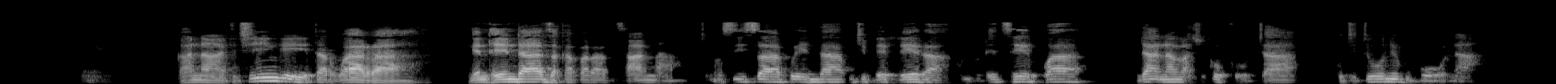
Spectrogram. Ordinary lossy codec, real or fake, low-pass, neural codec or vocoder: MP3, 32 kbps; fake; 7.2 kHz; vocoder, 44.1 kHz, 80 mel bands, Vocos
